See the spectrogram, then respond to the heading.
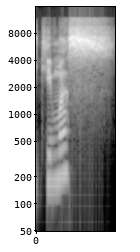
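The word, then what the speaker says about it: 行きます: Nah, kemudian kalau ada huruf su di akhir dibacanya itu jadi s jadi s aja. Nani-nani des gitu ya. Harimas. Hai Ikimas. Nah, bukan Ikimas gitu ya, kecuali bentuk sopan.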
